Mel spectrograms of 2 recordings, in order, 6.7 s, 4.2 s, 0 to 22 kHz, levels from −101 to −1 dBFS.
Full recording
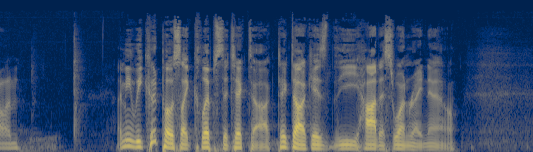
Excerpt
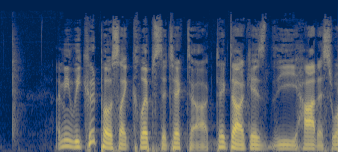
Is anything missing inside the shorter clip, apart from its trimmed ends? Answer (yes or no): no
